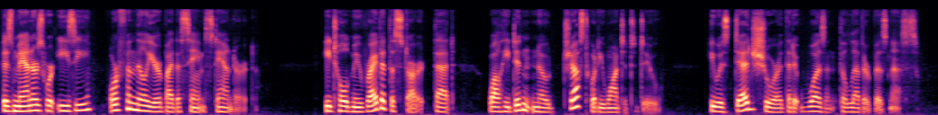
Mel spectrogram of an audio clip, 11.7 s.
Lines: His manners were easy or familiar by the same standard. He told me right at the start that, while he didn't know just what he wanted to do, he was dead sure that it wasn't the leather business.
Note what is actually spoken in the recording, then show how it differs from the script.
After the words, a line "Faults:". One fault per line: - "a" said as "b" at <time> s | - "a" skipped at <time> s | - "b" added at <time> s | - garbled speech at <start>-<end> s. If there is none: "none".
His manners were easy or familiar by the same standard. He told me right at the start that, while he didn't know just what he wanted to do, he was dead sure that it wasn't the leather business.
Faults:
none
